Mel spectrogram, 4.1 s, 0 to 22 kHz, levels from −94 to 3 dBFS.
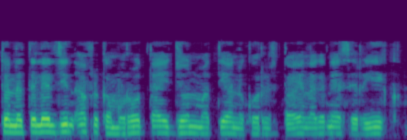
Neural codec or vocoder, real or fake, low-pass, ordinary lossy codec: none; real; 7.2 kHz; AAC, 32 kbps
